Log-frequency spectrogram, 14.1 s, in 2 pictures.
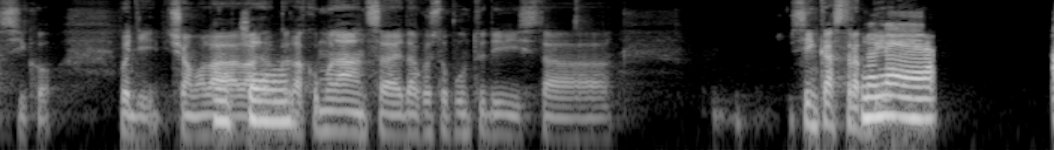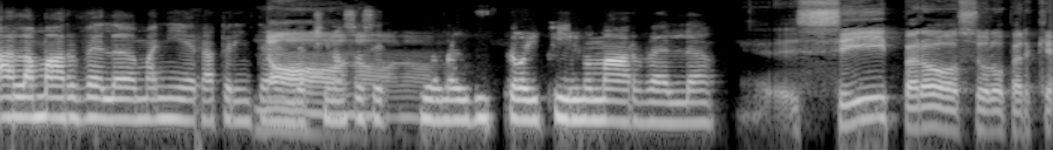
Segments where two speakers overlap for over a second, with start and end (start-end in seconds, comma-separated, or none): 8.7-10.1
